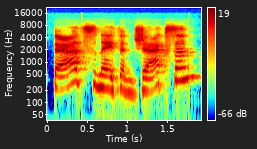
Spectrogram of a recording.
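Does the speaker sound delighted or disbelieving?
disbelieving. It sounds shocked and questioning, in disbelief. The person is not what was expected. "I was shocked"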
